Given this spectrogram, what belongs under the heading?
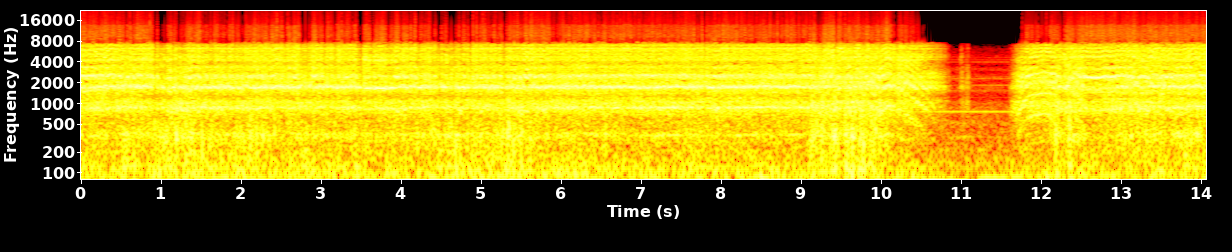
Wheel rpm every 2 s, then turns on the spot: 220, 230, 230, 240, 220, 50, 180.
none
